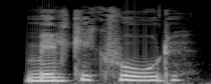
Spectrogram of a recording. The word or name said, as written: mælkekvote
